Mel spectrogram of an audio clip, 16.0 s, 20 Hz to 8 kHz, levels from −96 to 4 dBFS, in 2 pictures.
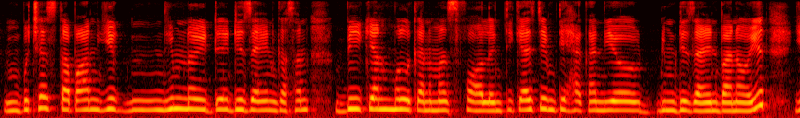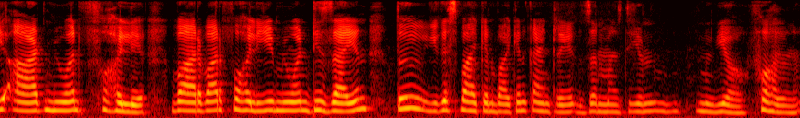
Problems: background sounds at intervals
